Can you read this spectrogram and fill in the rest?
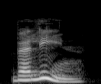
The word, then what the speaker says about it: Berlin: In German, it's pronounced Berlin.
